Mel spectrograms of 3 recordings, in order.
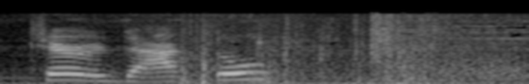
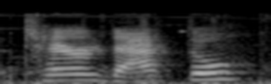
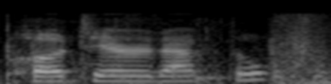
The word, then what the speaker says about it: pterodactyl: I don't know but at the beginning of the pterodactyl there's a pea but since the P is silent you can't hear the Pete since this pterodactyl not PO pterodactyl so that's why I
